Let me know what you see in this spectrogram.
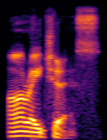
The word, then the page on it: RHS: British English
